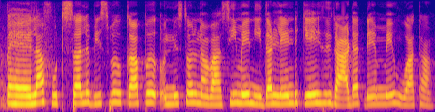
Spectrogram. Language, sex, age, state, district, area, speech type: Hindi, female, 30-45, Madhya Pradesh, Harda, urban, read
